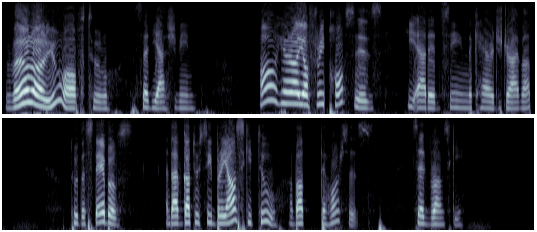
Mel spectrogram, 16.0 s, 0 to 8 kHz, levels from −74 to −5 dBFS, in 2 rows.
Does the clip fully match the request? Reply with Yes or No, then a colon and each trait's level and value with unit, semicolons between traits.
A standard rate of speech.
No: slow, 130 wpm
